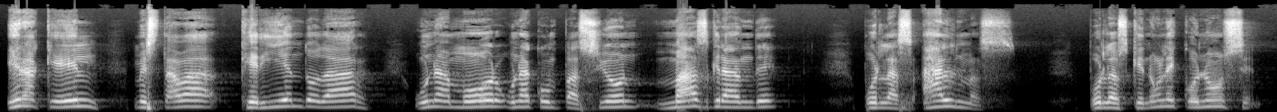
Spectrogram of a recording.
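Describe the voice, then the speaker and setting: A man's voice: high voice, steady tone, slow pace, creaky. A male pastor preaching a sermon, emphatic, repeating phrases and asking the congregation rhetorical questions.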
